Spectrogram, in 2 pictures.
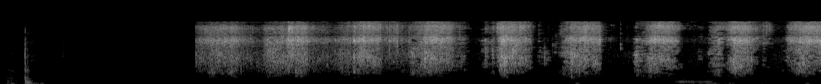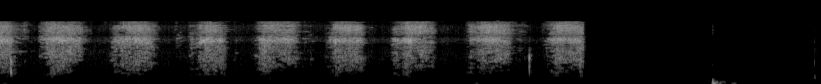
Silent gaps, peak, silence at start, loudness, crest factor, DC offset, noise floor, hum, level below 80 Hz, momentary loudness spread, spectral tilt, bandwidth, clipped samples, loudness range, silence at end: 1.15-1.23 s, 14.12-14.17 s, 14.26-14.32 s, 14.62-14.67 s, 14.77-14.86 s, 15.06-15.11 s; -6 dBFS; 0.25 s; -23 LUFS; 22 dB; under 0.1%; under -90 dBFS; none; -66 dBFS; 11 LU; 4.5 dB/octave; 11 kHz; under 0.1%; 4 LU; 1.05 s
